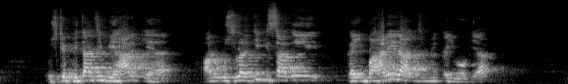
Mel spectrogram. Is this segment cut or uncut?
uncut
